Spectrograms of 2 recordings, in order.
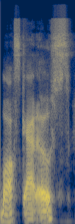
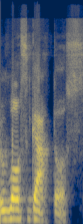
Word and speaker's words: Los Gatos: in the Bay called Los Gatos, or Los Gatos is how you would pronounce it in Spanish, but everybody there calls it Los Gatos.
